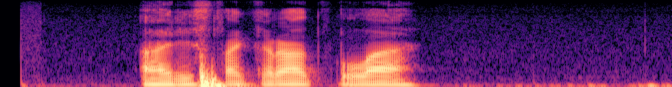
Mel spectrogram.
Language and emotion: Russian, neutral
